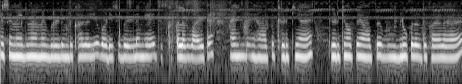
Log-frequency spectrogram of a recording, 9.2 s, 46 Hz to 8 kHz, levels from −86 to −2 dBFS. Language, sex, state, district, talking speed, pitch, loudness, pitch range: Hindi, female, Rajasthan, Churu, 200 wpm, 250 Hz, -17 LUFS, 240-255 Hz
